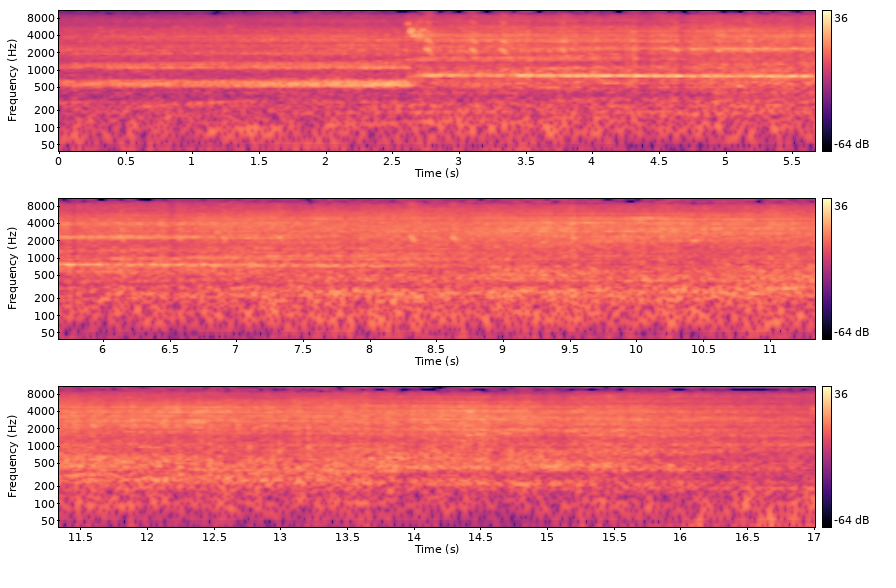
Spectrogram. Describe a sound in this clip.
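A train rumbles and clatters past close by.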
